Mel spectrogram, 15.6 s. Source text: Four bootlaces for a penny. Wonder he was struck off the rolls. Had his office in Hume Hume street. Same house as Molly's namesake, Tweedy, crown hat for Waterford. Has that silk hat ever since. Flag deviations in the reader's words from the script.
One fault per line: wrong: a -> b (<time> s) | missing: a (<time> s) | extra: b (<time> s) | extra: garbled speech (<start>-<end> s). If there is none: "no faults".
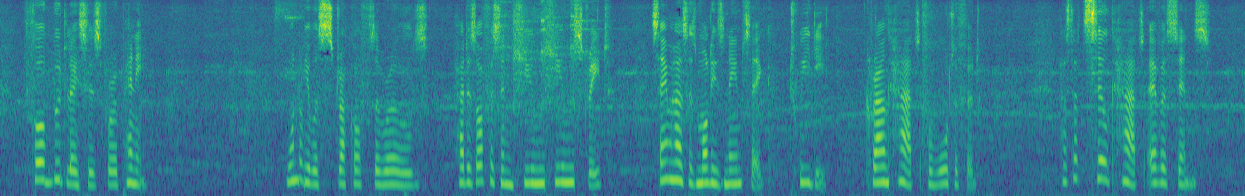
no faults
